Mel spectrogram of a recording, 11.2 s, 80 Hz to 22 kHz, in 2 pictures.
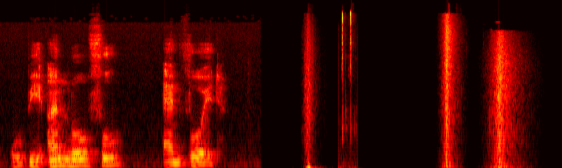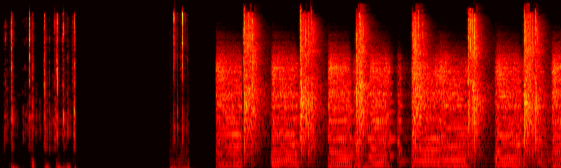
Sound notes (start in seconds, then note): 3.4 mouse clicks; 7.9 bright music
